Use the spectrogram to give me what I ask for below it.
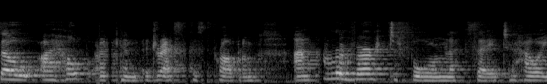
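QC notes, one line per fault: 0.90–3.58 s: repeated packet loss (robotic sound). Twenty-two short holes punch through this stretch, none longer than 40 ms. Each one is patched by stretching the sound that came just before it. The patches add up to about 461 ms, and roughly 380 ms of real audio is simply gone. About 17% of the span is filler. The holes come close together, so the sound turns choppy. The G.722 band limit at 8 kHz sits underneath.
3.60–4.15 s: jitter buffer slow-down. Right after the losses, the receiver rebuilds its reserve. It repeats single pitch periods and small slices of pause, one after another. This adds about 50 ms, so the passage plays at 92% speed. Pitch stays put while the timing drags. Sounds feel drawn out and slightly sluggish.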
